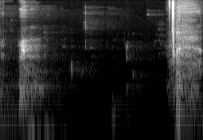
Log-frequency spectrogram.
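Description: A faint click shortly after the start, then a near-silent gap, then a sharp click with a short breath near the end.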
